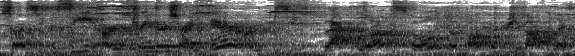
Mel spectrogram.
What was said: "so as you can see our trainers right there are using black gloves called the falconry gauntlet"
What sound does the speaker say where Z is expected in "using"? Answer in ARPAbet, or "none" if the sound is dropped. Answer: S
